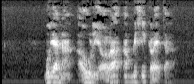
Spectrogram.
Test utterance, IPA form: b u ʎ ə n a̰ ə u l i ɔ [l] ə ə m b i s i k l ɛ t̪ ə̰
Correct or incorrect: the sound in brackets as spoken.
correct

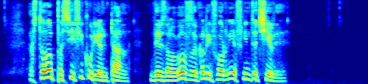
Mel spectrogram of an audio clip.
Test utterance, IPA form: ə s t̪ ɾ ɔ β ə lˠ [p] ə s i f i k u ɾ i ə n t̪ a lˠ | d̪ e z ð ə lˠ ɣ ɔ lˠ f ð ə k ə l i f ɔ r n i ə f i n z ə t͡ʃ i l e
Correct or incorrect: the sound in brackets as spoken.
correct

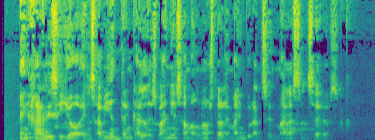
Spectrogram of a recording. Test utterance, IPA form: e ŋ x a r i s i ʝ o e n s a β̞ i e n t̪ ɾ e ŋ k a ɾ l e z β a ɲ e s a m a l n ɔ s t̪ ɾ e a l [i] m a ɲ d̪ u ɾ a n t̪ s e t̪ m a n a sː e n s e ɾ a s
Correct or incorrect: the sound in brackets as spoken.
incorrect: e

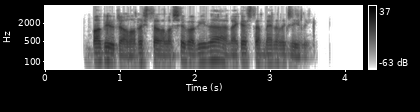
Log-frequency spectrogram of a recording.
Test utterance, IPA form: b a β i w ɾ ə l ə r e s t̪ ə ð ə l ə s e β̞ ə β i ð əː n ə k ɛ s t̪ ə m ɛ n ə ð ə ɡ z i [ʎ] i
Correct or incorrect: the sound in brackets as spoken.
incorrect: l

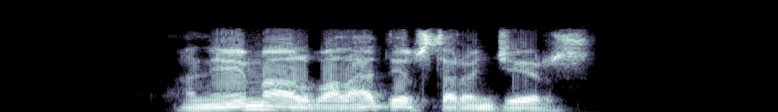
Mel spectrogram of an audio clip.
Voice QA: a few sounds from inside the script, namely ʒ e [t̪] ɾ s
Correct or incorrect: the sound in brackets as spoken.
incorrect: none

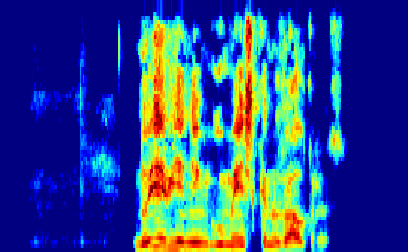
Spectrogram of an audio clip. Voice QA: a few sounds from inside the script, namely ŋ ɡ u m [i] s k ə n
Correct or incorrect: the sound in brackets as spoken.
incorrect: e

